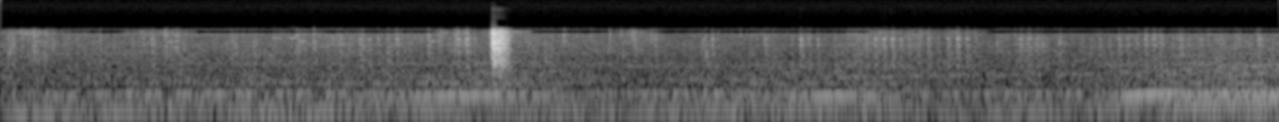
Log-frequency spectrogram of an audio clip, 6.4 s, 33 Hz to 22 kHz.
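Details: 1998 Jeep Grand Cherokee ZJ V8 at quiet steady idle gives one short sharp hissing burst when the brake pedal is lightly tipped; cause not pinned down.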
